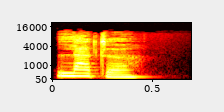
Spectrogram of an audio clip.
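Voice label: "ladder", British English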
